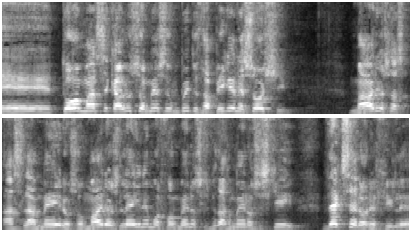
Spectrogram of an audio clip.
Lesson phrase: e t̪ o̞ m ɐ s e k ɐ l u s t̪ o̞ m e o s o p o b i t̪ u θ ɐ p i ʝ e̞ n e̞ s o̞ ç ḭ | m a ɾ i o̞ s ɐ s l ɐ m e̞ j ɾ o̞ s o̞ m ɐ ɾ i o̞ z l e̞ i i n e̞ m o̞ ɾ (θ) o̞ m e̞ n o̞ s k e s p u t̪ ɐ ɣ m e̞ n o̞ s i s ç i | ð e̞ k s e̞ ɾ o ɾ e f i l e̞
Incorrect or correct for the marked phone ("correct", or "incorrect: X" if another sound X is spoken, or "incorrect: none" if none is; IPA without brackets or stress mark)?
incorrect: f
